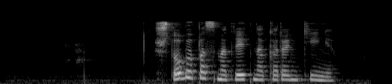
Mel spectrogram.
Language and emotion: Russian, neutral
